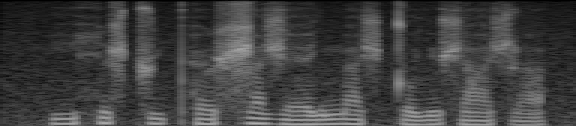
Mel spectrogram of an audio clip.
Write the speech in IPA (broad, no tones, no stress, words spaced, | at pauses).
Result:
ihiʂ ʈ͡ʂypʰœʂʐa ʒɛːlʲmaːʃ tolʲɔ ʃaːʃɭa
